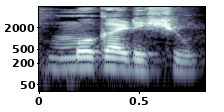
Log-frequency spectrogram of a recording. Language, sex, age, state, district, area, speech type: Urdu, male, 18-30, Delhi, North East Delhi, urban, spontaneous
